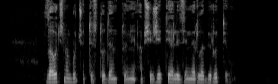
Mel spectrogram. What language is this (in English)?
Dargwa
